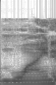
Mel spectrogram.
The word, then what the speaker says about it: Weiner: Matthew Winer. Matthew Weiner. Oh, Winer. He's like, "Well, I really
